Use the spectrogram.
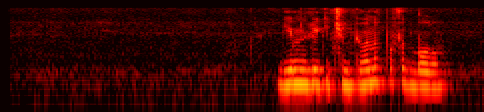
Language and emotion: Russian, neutral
